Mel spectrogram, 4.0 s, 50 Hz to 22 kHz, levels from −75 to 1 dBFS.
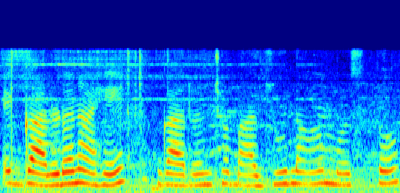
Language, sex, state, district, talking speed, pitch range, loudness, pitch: Marathi, female, Maharashtra, Mumbai Suburban, 105 wpm, 225-255 Hz, -16 LUFS, 240 Hz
